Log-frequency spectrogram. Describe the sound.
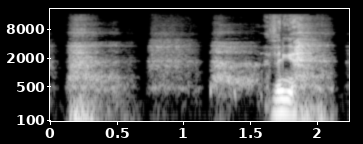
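A voice imitates the heavy, strained breathing of a man struggling to hold down a drink of straight ethanol: four labored breaths in quick succession, each a ragged sigh-like exhale, the last one loudest with a slight vocal strain.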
